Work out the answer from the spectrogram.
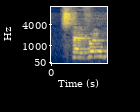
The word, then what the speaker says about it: Stefan: स्टीफन is incorrect, स्टीफन is incorrect. Having lived in London, मेरे room partner का नाम ही था, his name was Stefan, तो उसको स्टीफन नहीं बोलते, that is Stefan, pronunciation is Stefan। तो स्टेफन Boltzmann law, that is the name। अगर कोई स्टीफन बोलता है तो that is wrong, but it is Stefan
